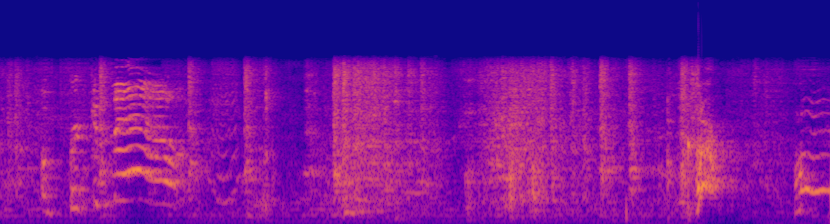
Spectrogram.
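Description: A dog barks and whimpers near a dishwasher, giving an uneven run of yips and whines mixed with people talking nearby in a home.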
